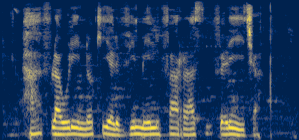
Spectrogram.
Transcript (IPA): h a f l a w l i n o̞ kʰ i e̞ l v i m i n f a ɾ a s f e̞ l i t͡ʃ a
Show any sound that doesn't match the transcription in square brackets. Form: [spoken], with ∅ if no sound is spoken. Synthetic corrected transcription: h a f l a w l i n o̞ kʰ i e̞ l v i m i n f a ɾ a s f e̞ l i t͡ʃ a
